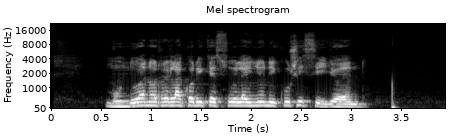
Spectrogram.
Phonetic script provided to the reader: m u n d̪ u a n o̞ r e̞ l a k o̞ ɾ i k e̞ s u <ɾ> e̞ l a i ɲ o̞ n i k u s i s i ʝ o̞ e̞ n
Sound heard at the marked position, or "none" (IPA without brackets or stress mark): none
